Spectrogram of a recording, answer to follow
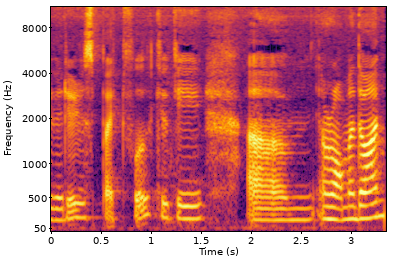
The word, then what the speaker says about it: Ramadan: करते हैं तो ये the word is rum then not रमदान सो जो लोग रे और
